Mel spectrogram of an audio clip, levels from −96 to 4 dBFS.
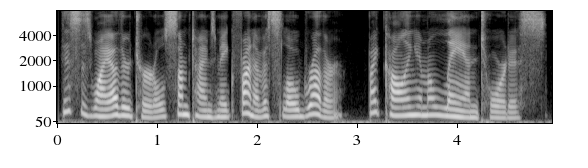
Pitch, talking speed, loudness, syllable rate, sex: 200 Hz, 220 wpm, -17 LUFS, 5.8 syllables/s, female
